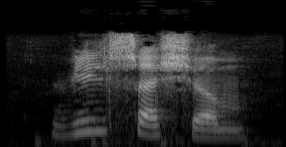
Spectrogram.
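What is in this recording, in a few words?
"вильшасьӧм", Komi, female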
